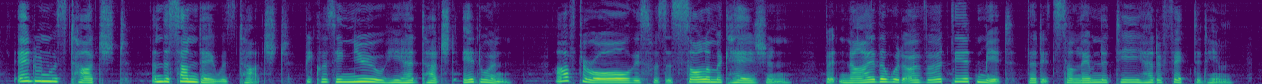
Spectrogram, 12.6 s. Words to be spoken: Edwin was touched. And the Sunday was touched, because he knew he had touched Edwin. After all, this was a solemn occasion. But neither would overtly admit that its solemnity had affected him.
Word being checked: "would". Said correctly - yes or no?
yes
